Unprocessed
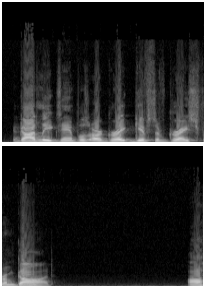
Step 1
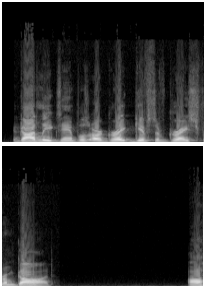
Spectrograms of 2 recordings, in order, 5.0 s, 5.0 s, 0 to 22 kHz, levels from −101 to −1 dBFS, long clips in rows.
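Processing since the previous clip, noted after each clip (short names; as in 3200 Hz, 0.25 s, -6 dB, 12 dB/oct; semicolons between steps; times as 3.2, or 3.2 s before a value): gate -56 dBFS, range -7 dB; dynamic EQ 730 Hz, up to +7 dB, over -37 dBFS, Q 1.3; gain +1.5 dB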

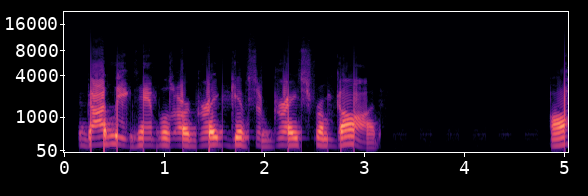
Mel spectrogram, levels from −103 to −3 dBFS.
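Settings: LFO band-pass square 3.8 Hz 450–2100 Hz; gain -2 dB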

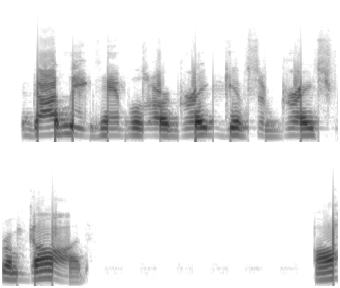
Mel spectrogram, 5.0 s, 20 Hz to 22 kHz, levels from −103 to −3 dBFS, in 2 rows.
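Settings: nothing audible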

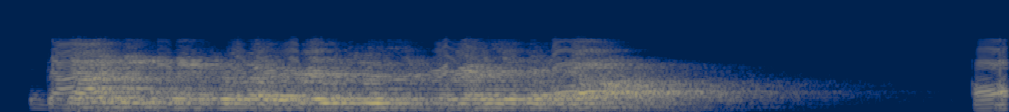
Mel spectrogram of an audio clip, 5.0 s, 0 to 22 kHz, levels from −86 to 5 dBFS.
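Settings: soft clip -33 dBFS, distortion -5 dB; plate-style reverb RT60 1.6 s, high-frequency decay 0.3×, pre-delay 85 ms, DRR -9.5 dB; downsampling 11025 Hz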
